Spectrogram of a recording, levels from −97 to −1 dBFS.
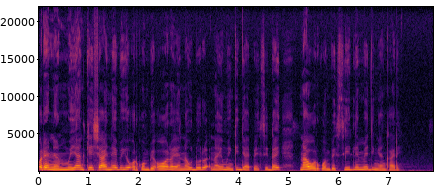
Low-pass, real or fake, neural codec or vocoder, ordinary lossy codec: none; real; none; none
